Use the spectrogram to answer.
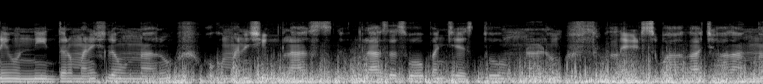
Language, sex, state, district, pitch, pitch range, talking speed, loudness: Telugu, male, Andhra Pradesh, Sri Satya Sai, 130 Hz, 130-135 Hz, 125 wpm, -15 LUFS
